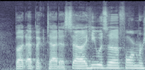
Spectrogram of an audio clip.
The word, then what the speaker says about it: Epictetus: Epidmus. Epictetus. Epictetus. I might be mispronouncing it, but I always up the Greek names.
